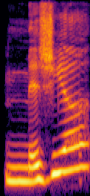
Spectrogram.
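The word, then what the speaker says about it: Mysia: searching for someone in mijia I think is how it's said my y s i a the two twins convinced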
